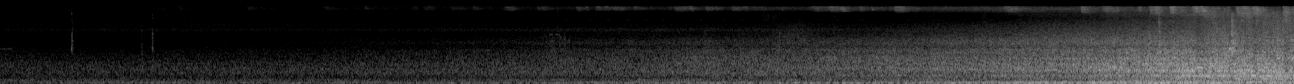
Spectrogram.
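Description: A passenger train approaching on the track, its rumble and wheel-on-rail noise growing steadily louder until the locomotive draws level near the end.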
